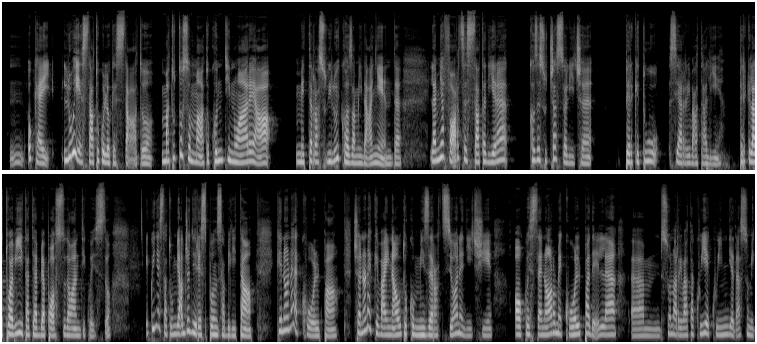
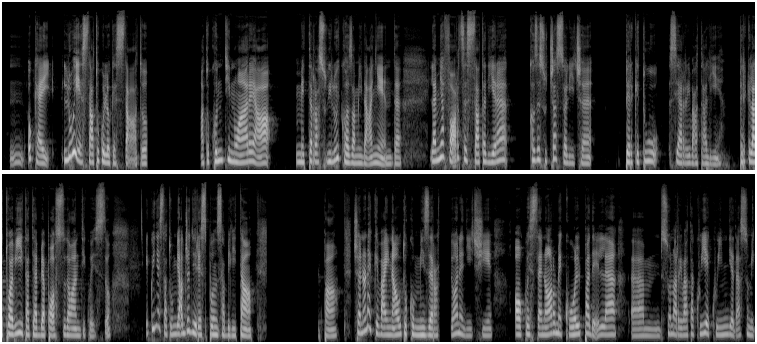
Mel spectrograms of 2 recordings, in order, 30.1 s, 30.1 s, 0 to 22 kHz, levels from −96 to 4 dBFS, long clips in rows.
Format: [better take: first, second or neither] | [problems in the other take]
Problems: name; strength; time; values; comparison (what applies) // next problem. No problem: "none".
first | audio cutting out; at 3 s for 1 s, at 20 s for 1 s and at 24 s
